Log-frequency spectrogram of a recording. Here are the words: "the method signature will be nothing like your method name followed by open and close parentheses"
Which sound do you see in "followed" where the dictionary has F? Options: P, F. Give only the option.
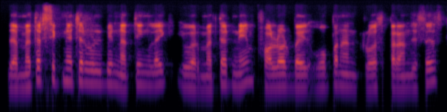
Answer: F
